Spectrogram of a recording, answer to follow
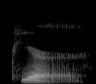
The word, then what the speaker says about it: pure: Pure. Pure. Como la ciudad Piura in Peru.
